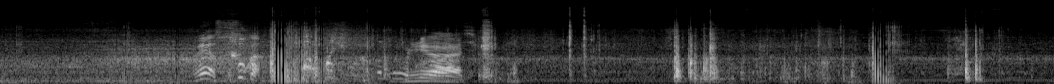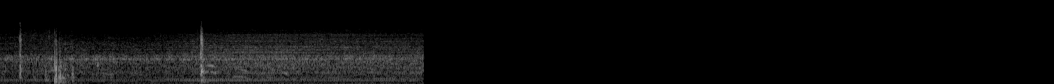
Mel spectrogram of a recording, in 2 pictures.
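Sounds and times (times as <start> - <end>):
car engine idling: 0.0 - 14.8
sharp clicks and knocks: 6.7 - 10.1.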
